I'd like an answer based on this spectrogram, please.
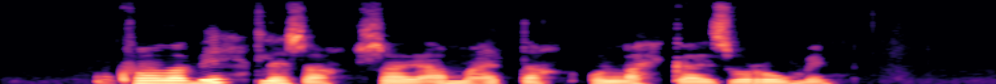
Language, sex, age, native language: Icelandic, female, 18-19, Icelandic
